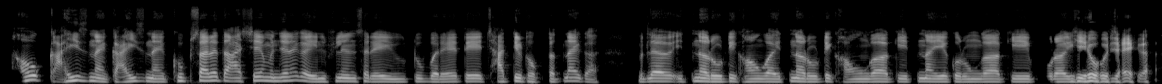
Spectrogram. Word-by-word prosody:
अहो 195 +6 0
काहीच 170 +2 -1
नाही, 150 -6 +1
काहीच 155 +4 -2
नाही. 135 -3 0
खूप 165 +1 -5
सारे 180 0 +5
तर 165 - +4
असे 150 +4 +1
म्हणजे 165 -1 0
नाही 185 +2 -3
का? 175 - -1
इन्फ्लुएन्सर 145 +2 -1
आहे 130 0 +2
यूट्यूबर 125 +1 -5
आहे, 130 +2 -1
ते 140 0 +3
छाती 130 +4 +1
ठोकतात, 130 -2 -6
नाही 160 -1 +2
का, 125 -5 -8 0.5
मतलब 140 +2 +2
इतना 145 +3 +1
रोटी 135 +2 0
खाऊंगा, 130 +1 -1
इतना 135 +3 0
रोटी 130 +3 0
खाऊंगा, 130 +3 -1
की 130 +1 -3
इतना 135 +2 -2
ये 130 0 +3
करूंगा 125 0 0
की 130 -1 +1 0.2
पुरा 130 0 0
ये 135 +2 +4
हो 140 -3 +3
जायेगा. 135 0 +4
135 Hz, 190 wpm, -25 LUFS, 130-150 Hz, 0.5 s, सारे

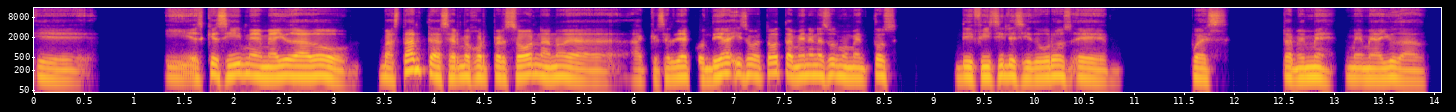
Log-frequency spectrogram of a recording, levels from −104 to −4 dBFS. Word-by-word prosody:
y, 130 - -4
eh, 105 -4 -7 0.7
y - - -5
es - - -2
que 155 -3 +1
sí, 145 +4 +4
me 150 -3 +1
me 130 0 +3
ha - - +5
ayudado 135 -6 +3 0.3
bastante 195 - +1
a 130 - +2
ser 125 +1 +1
mejor 130 -2 0
persona, 135 +2 +2
¿no? 135 +2 0
A 105 -5 -2 0.2
a 110 -1 -10
crecer 110 +3 -6
día 130 +2 +3
con 115 -2 -3
día, 150 +7 +3
y 160 - -1
sobre 145 -2 -1
todo 165 +6 0
también 140 -3 +1
en 145 0 0
esos 145 +1 -1
momentos 125 +1 -2 0.5
difíciles 130 +1 0
y 120 - 0
duros, 125 +1 0
eh, 115 -5 -2 0.8
pues, 115 -4 -2 0.5
también 120 0 +1
me 120 -7 0
me 120 -1 -3
me 115 0 0
ha - - -1
ayudado. 110 -5 -2
125 Hz, 170 wpm, -22 LUFS, 115-140 Hz, 0.8 s, ha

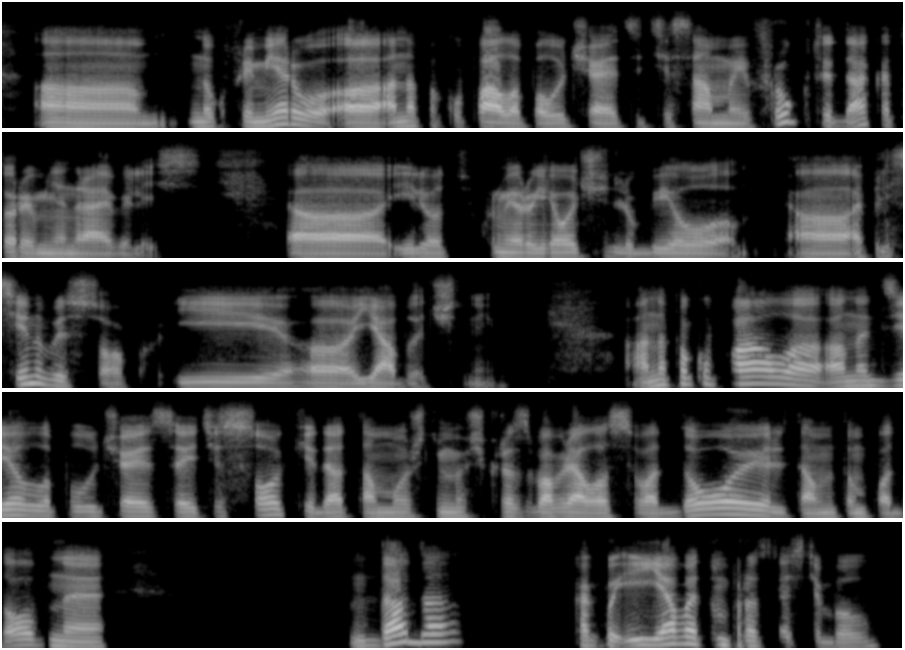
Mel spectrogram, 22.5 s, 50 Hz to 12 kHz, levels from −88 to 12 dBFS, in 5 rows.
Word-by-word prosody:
А, 100 -3 +3 0.2
но, 115 -1 -4
к - - -27
примеру, 155 +8 +2
а, 105 -1 +5
она 125 +2 0
покупала, 110 -3 +3
получается, 100 0 -2
те 110 +2 -13
самые 100 -3 -1
фрукты, 215 - -4
да, - - +2
которые 115 -7 -3
мне 100 0 -4
нравились. 90 -2 -4 0.4
А, 95 -2 +4
или 105 +1 -6
вот, 100 - -5
к - - -43
примеру, 110 -1 0
я 105 +1 0
очень 110 +1 -5
любил, 105 -1 -3 0.3
а, 95 -1 +1
апельсиновый 130 - -2
сок - - -7
и, 110 -1 -2
а, 105 -2 0
яблочный. 105 +2 -3 0.6
Она 150 - -1
покупала, 175 -2 +2
она 130 +3 +1
делала, 135 0 -1
получается, 120 -1 -1
эти 115 0 -2
соки, 150 +3 -1
да, 110 0 +2
там, 105 -1 -4
может, 110 0 -7
немножечко 110 +1 -5
разбавляла 110 -2 +3
с 105 - -4
водой 145 +10 +3
или 115 -4 -3
там 105 0 -3
тому 105 0 -7
подобное. 120 +1 0 1.2
Да 165 +11 +5
да. 215 +2 0 0.6
Как 135 -1 -2
бы - - 0
и - - 0
я 155 +4 +6
в - - 0
этом 155 -4 +1
процессе 130 -4 -7
был. 110 +2 -7
110 Hz, 150 wpm, -24 LUFS, 105-135 Hz, 1.2 s, я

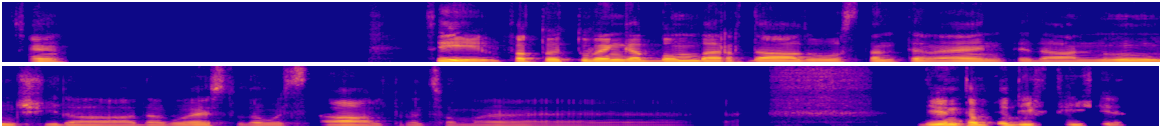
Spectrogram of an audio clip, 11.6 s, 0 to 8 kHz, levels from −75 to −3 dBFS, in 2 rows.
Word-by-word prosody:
Sì. 120 -2 -1 1.8
Sì, - - +1
il 105 -1 +1
fatto 130 +3 +2
che 120 - +1
tu 130 - -1
venga 120 -1 +6
bombardato 115 -1 +2
costantemente 110 -1 -3
da 105 0 -6
annunci, 110 +1 -1
da 105 -1 -8
da 100 0 -10
questo, 110 0 -6
da 100 0 -9
quest'altro, 100 +1 -5
insomma, 95 +1 -17
ehm, 85 -2 -20 1.1
diventa 135 0 +6
un 125 - +1
po' 130 +1 0
difficile. 115 -2 -4
110 Hz, 115 wpm, -22 LUFS, 100-120 Hz, 1.8 s, venga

